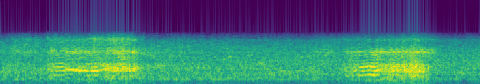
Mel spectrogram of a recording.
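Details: A sleeping man gives two slow, rattling, vibrating breaths, about a second each, with quiet pauses between; snoring.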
